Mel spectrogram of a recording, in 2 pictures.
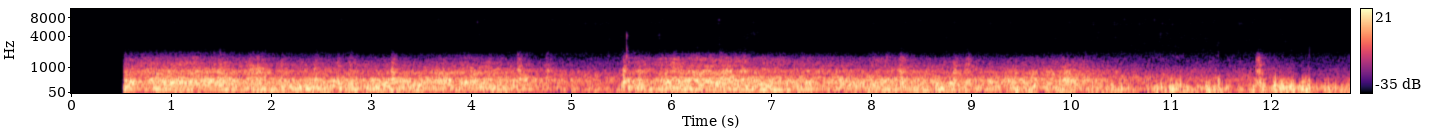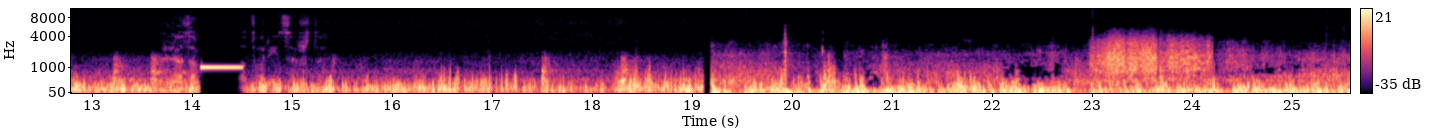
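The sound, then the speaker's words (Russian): An ammunition depot detonating in Berdyansk: explosions rumble almost continuously, deep rolling booms overlapping one another while wind buffets the microphone, with a brief cut midway and a harsher, hissing stretch near the end. “Появилось и видео вот таких вот взрывов.”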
